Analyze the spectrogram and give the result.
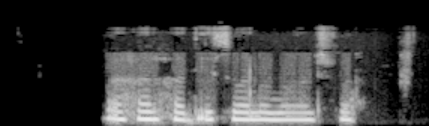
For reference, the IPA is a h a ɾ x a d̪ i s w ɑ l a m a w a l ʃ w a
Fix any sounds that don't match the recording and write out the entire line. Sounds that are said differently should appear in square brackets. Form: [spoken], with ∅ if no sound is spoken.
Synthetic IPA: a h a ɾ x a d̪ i s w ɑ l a m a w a l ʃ w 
